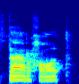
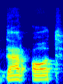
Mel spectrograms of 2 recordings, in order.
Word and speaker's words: Terre Haute: In French, it's Terre Haute, or actually Terre Haute, because they don't pronounce the H like you sometimes in US, came forward.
